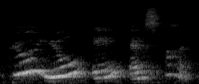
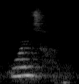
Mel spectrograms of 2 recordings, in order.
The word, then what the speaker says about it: quasi: say this word q-u-a-s-i in british english in british standard english it is pronounced as quite high in american english it is pronounced as quasi you can also pronounce the word as quasi so pronounce the word as per your convenience many students find the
